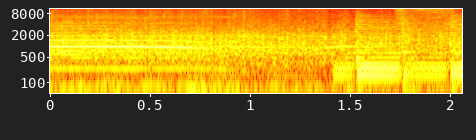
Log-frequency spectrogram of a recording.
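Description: Edited-in music: the held final note of a pop song tails off over applause, then a new electronic music track with steady repeating chords starts about a second and a half in.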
